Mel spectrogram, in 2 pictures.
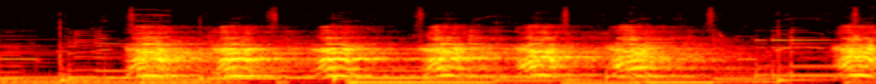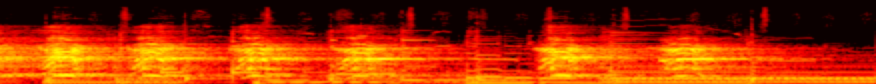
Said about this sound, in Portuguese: Um cachorro.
